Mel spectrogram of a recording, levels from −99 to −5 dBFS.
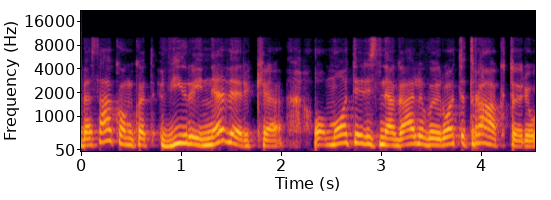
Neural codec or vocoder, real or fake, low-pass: vocoder, 22.05 kHz, 80 mel bands, WaveNeXt; fake; 9.9 kHz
